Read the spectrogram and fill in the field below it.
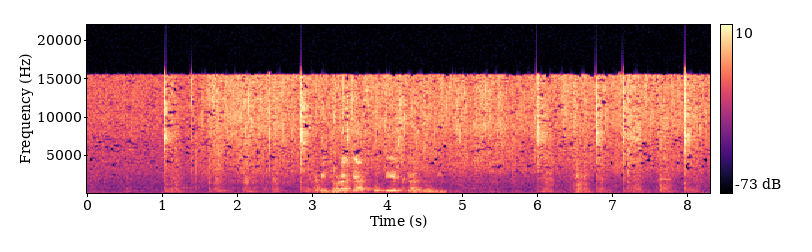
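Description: A metal spatula scrapes and clatters against a metal pan.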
